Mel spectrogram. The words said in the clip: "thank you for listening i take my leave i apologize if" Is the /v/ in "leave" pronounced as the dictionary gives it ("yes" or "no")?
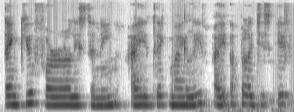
no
